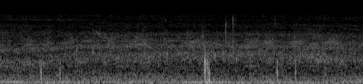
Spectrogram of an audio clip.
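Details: Steady low rumble of wind and water with a few knocks and thumps, and no animal voices.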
